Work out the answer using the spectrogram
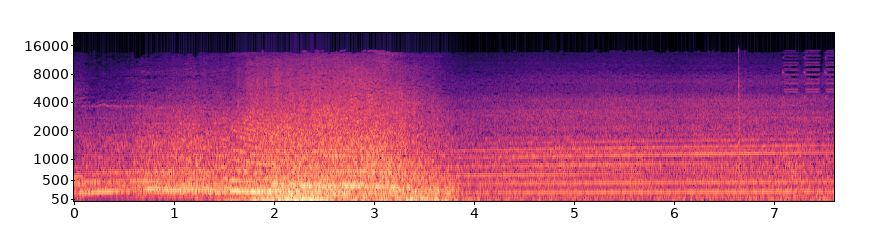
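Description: Racing car engines at high revs: a car sweeps past in a loud rush about two seconds in, then one engine holds steady high revs, its pitch creeping slowly upward.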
